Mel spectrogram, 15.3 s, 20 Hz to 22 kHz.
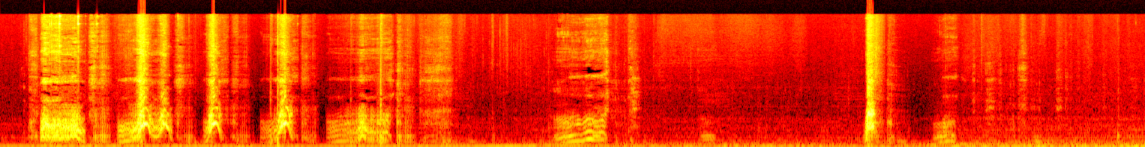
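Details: Scottish Terrier on a car ride in October 2010, reacting to things inside and outside the car: a quick run of sharp, rough barks with growly edges at the start, then scattered single barks and one sudden loud yap amid quiet engine rumble.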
